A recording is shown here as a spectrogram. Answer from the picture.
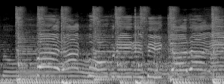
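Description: Live cumbia band playing: timbales and cymbals keeping a steady beat under bass, keyboards and trumpets, with voices singing.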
